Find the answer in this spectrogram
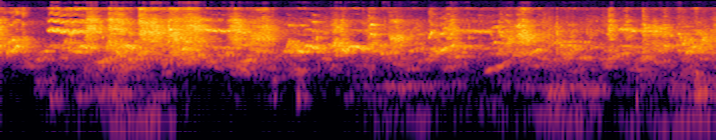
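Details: Female pet budgerigar, tamed, giving unbroken scratchy warbling chatter with bright whistled notes woven through, fairly loud throughout.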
